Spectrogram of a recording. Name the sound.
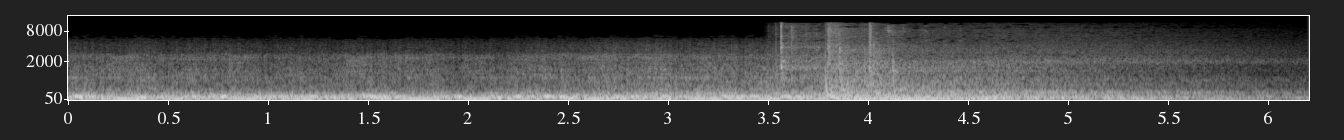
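door slamming shut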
